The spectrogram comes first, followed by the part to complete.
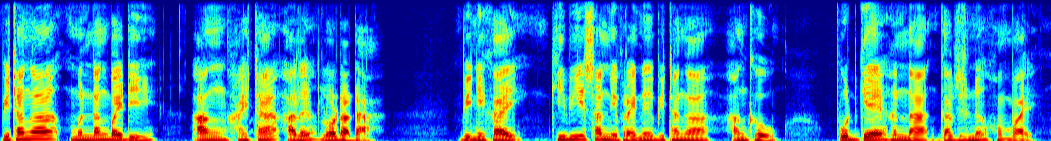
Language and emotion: Bodo, neutral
